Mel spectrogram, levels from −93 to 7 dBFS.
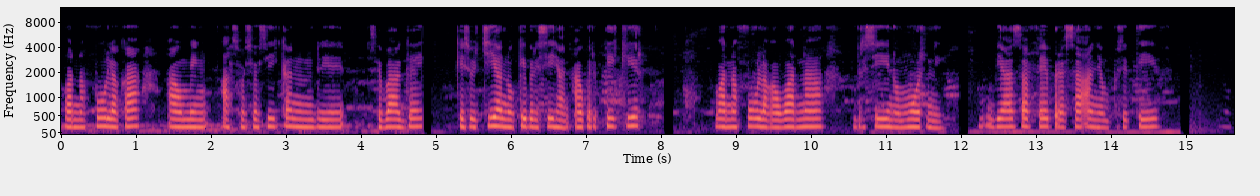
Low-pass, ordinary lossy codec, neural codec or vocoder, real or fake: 7.2 kHz; none; none; real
